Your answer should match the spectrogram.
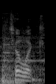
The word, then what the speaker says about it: Tillich: Tillich. Tillich. Thank you. Did that wrong last time. I have a tendency to mispronounce like everybody's name.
